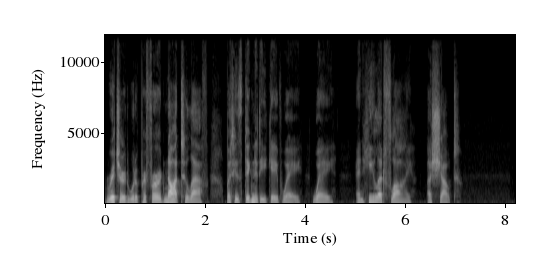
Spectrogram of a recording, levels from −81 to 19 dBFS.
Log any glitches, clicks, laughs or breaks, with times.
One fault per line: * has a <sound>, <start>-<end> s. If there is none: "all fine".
all fine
